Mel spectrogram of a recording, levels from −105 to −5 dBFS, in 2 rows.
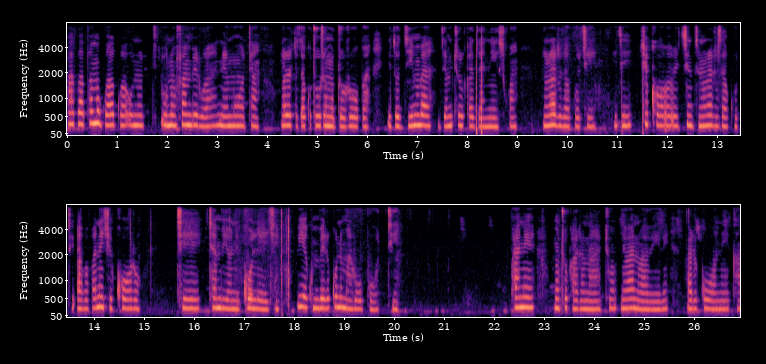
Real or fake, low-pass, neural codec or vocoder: real; 7.2 kHz; none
